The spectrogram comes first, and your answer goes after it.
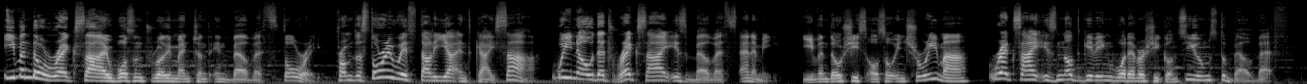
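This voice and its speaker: A man's voice: a little high, wildly swooping pitch, moderate pace, hardly any pauses, sharp tone. A man hosting a scripted explainer on video game lore, talking informally with emphatic, swooping stresses.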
